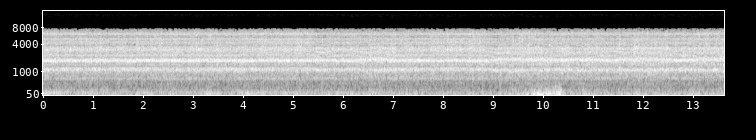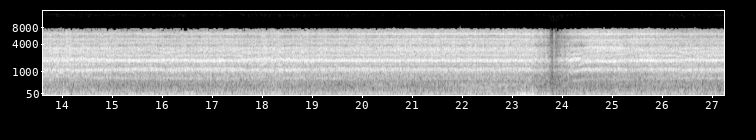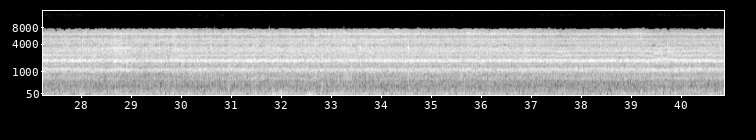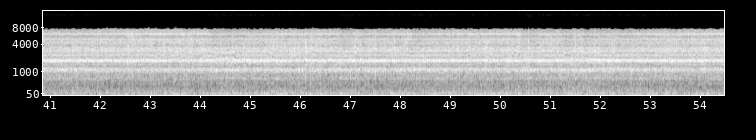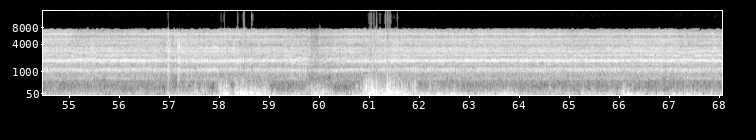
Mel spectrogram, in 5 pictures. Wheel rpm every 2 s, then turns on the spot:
160, 160, 160, 160, 160, 160, 160, 160, 160, 160, 160, 120, 140, 160, 160, 160, 160, 160, 160, 160, 160, 160, 160, 160, 160, 160, 160, 160, 160, 160, 150, 160, 160, 160.
none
